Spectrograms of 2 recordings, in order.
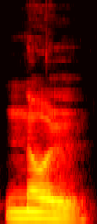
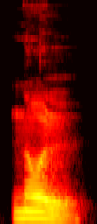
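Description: The two takes are said the same way.

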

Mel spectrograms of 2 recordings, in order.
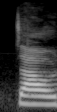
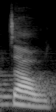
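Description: First: The syllable is said with a mid tone. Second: The syllable is said with a low tone. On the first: "เสียงสามัญ" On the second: "เอก"

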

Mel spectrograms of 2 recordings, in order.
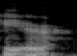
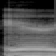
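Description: First: The word begins with a clear h sound. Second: The word begins with a vowel, no h sound. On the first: "I will just pronounce it as all hair" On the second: "an heir is what, like, most people will pronounce it as"

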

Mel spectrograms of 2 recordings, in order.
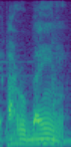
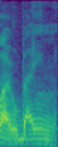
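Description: First: It is pronounced with an R sound. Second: It is pronounced with an L instead of R. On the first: The speaker calls it right. "that's supposed to be 40" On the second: The speaker calls it wrong. "So kwenye R anaika L"

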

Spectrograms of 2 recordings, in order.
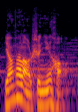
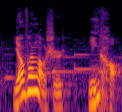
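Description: First: It is said in a plain, relaxed everyday way. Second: It is said exaggerated, with crisp, full enunciation. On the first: An ordinary greeting in daily life. "平常的话在生活中我可能说" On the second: A greeting as performed on the musical stage. "如果说在音乐剧里面，他肯定就是这样子"

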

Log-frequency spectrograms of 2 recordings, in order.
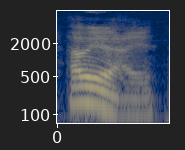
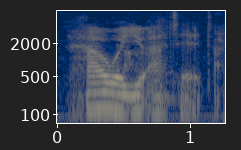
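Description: First: The w in 'were' is clipped and barely heard. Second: The w in 'were' is clearly pronounced. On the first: The speaker calls it wrong. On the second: The speaker calls it right.

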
